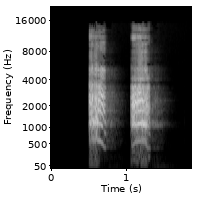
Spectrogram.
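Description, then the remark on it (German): A voice imitates a raven with two loud, harsh caws in quick succession, each cut off sharply before a brief trailing rasp, with silence around them. “Ja, es soll ein Rabe sein tatsächlich.”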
